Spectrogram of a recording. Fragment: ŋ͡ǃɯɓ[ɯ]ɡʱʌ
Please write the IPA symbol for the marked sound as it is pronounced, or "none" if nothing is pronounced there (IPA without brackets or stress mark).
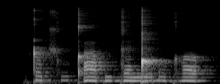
u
